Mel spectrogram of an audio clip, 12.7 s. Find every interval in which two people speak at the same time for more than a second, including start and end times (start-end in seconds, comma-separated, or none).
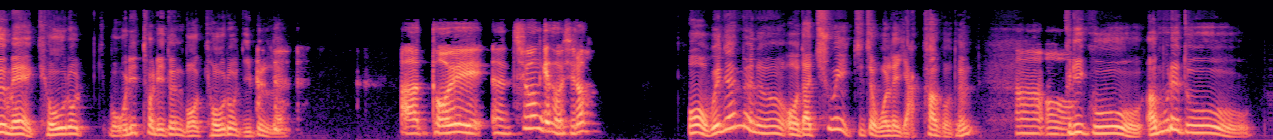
none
